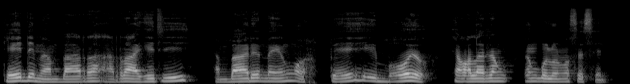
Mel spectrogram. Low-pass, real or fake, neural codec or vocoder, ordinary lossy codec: 14.4 kHz; real; none; none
